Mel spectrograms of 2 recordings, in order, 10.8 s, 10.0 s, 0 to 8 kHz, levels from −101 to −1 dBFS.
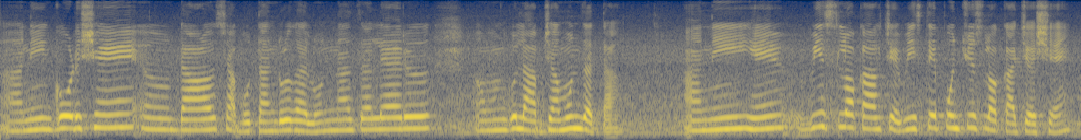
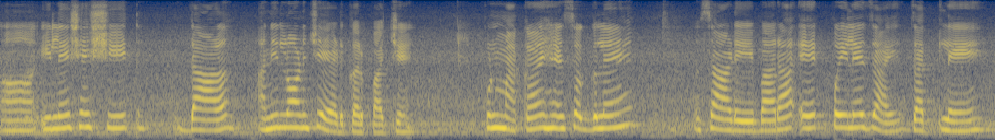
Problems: none marked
